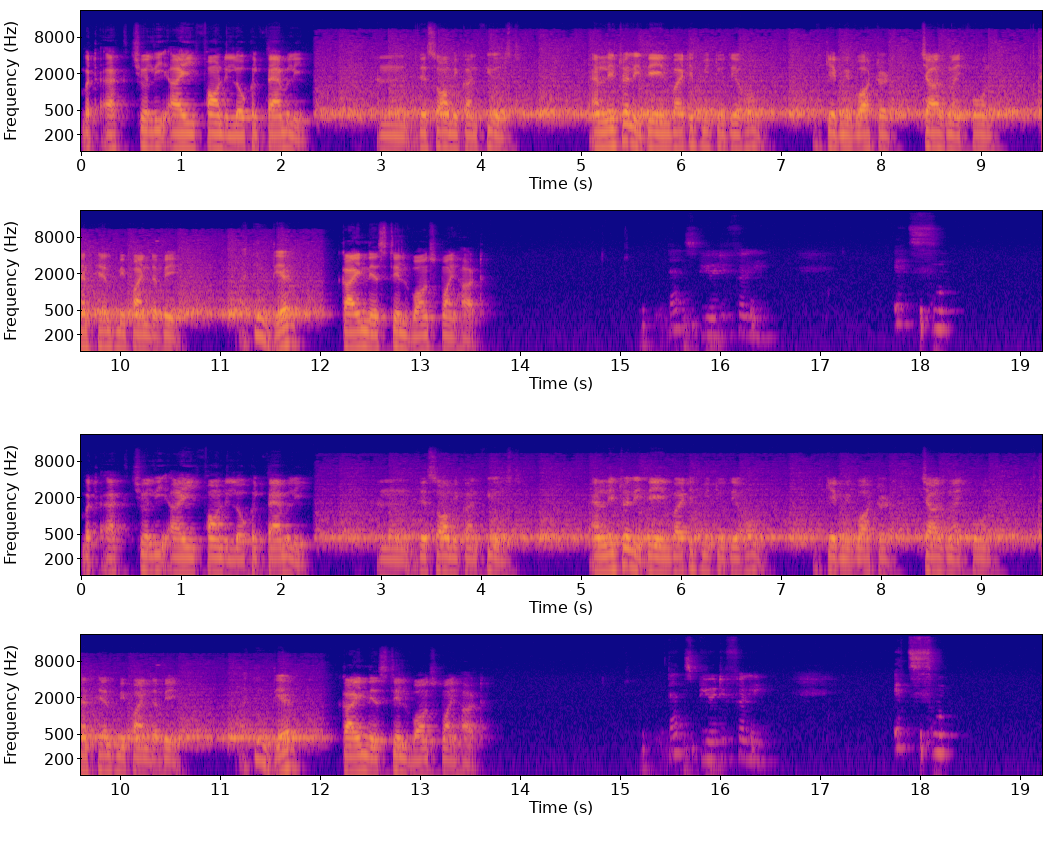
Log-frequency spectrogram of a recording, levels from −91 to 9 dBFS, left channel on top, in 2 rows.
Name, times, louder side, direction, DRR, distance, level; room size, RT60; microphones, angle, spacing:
voice 1, 0.0-2.2 3.0-4.3 5.1-6.8 7.4-8.1 8.4-9.1 9.6-10.6 11.1-11.8 12.2-13.6, left 2 dB, 45° left, 1.0 m, -24 dB
sound 1, 2.3-12.1, left 2 dB, 75° left, 1.2 m, -28 dB
voice 2, 15.5-16.5 16.8-17.1 17.7-18.2, right 5 dB, 60° right, 1.8 m, -44 dB
9.7 x 5.1 x 5.6 m
head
